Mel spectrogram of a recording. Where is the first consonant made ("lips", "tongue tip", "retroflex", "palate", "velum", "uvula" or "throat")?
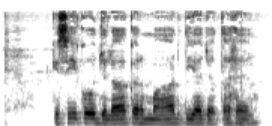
velum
